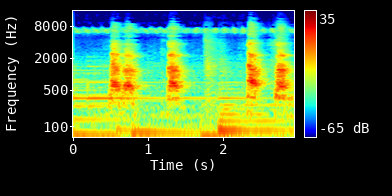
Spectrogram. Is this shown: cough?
no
